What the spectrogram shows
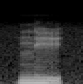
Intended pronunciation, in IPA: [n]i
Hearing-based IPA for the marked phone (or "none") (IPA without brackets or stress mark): n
